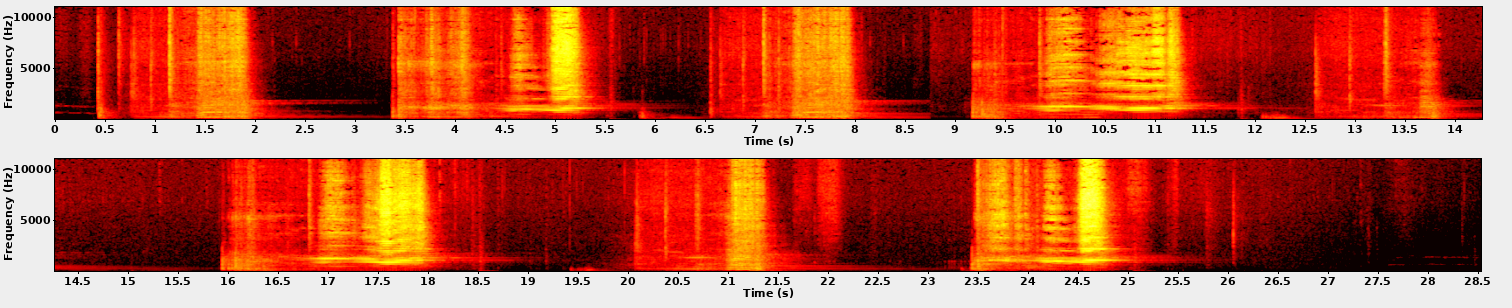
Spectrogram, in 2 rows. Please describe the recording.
creaking dishwasher 3
My dishwasher's door is really creaking... Sounded very interesting to me.
Creak, squeak, Creaking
